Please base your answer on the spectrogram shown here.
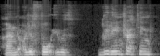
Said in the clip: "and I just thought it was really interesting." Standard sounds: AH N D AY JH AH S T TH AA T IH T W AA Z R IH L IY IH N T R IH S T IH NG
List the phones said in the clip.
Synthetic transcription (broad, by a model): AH N AY JH AH S T TH AA T IH T W AA Z R IH L IY IH N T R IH S T IH NG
